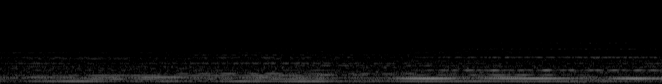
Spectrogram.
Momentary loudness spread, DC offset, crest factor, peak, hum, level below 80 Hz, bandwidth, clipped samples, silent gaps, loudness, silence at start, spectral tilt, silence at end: 8 LU; under 0.1%; 12 dB; -36 dBFS; none; -78 dBFS; 4.3 kHz; under 0.1%; none; -49 LUFS; 0 s; -8 dB/octave; 0 s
